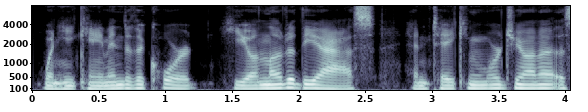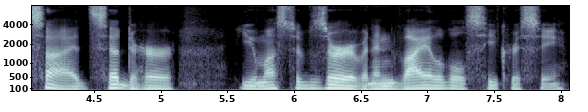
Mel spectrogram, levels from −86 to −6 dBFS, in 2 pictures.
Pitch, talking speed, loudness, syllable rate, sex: 110 Hz, 170 wpm, -18 LUFS, 5.3 syllables/s, male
